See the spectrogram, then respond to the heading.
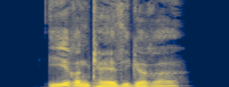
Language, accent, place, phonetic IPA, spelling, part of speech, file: German, Germany, Berlin, [ˈeːʁənˌkɛːzɪɡəʁə], ehrenkäsigere, adjective, De-ehrenkäsigere.ogg
- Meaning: inflection of ehrenkäsig: 1. strong/mixed nominative/accusative feminine singular comparative degree 2. strong nominative/accusative plural comparative degree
